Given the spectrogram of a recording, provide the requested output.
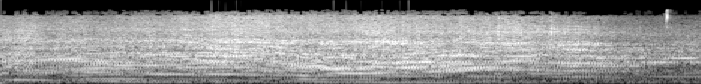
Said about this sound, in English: We just watched an altered wheelbase car drive by on Woodward.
